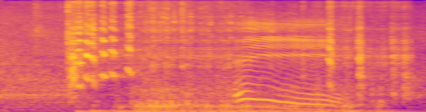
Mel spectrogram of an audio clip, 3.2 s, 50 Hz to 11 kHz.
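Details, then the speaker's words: 1973 Honda CB350 Four with new condensers; the carburetor hasn't been cleaned and is likely clogged. It catches on starting fluid and revs briefly with a rising and falling note, then dies: fuel starvation suspected. "now I haven't taken the car ball for anything I know that's probably clogged up so and I'm almost out of starting Floyd"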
